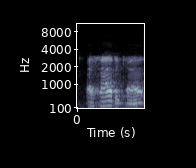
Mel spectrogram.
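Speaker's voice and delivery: dry, no-nonsense, totally straight deadpan delivery. Retelling a tour guide's answer to a lady's question: imitating a deadpan reply. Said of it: "with totally straight face".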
